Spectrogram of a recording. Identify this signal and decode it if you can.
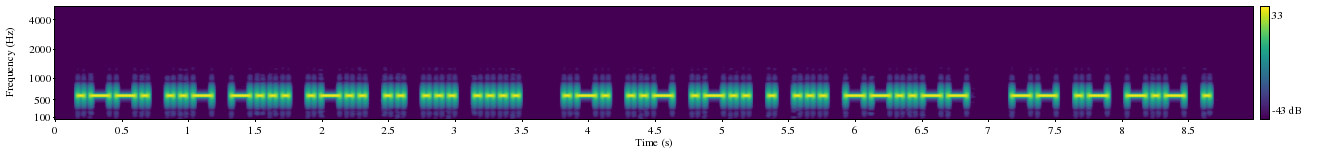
Morse code, heard as a keyed tone, about 25 wpm, 600 Hz. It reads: PUBLISH RULES, MAKE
